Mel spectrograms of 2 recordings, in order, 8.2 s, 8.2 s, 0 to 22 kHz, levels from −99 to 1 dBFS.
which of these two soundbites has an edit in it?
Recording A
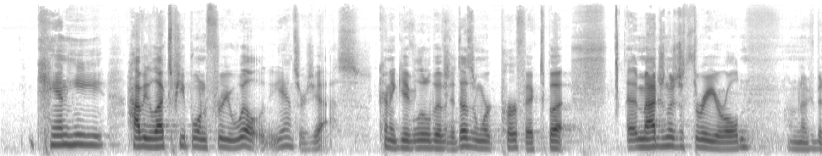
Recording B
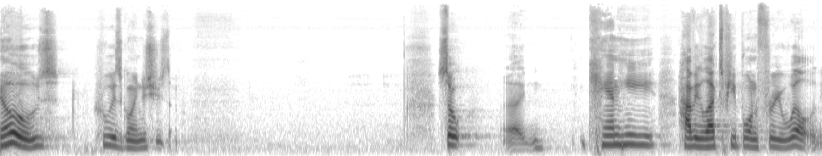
A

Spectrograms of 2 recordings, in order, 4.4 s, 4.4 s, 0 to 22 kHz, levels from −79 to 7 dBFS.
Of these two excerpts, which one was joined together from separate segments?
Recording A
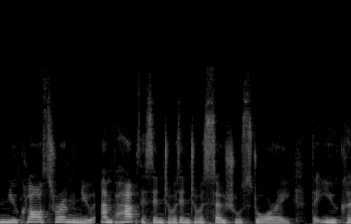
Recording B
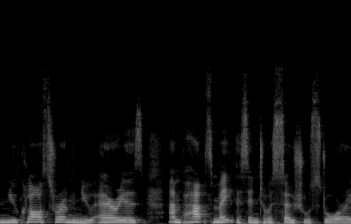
A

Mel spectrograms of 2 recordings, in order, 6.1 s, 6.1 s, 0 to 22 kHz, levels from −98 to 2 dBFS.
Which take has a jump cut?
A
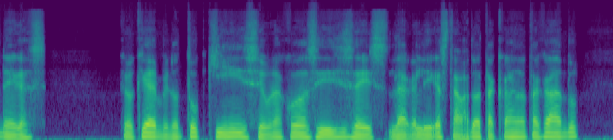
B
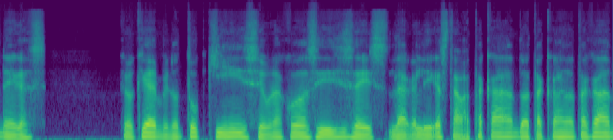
A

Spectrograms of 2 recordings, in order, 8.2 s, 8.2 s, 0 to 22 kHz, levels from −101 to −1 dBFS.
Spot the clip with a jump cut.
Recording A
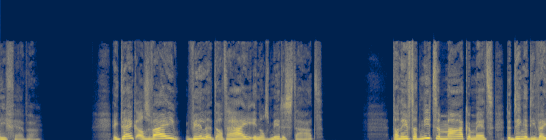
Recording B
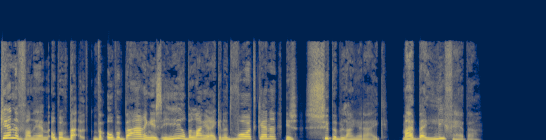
B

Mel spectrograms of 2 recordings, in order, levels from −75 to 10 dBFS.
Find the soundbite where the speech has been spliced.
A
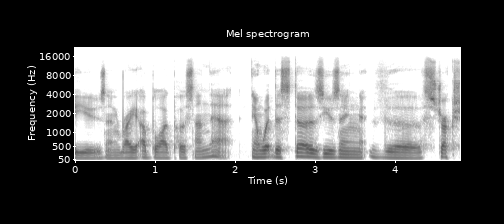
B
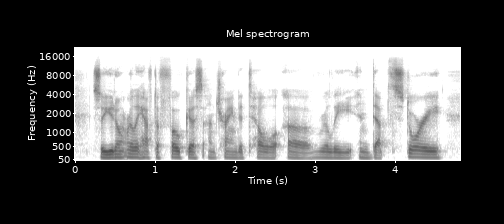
A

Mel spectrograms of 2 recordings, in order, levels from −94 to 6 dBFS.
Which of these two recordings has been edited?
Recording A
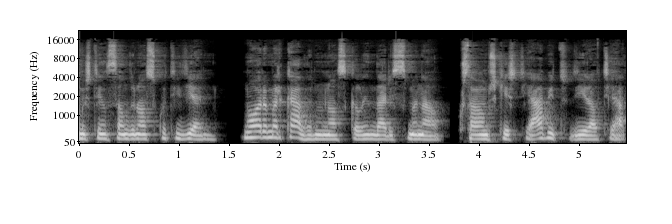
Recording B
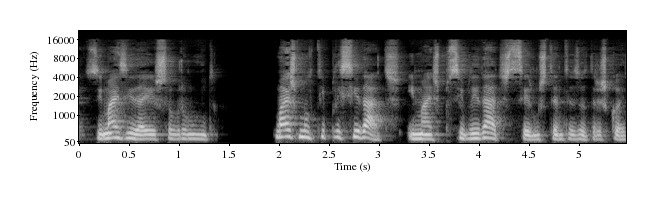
A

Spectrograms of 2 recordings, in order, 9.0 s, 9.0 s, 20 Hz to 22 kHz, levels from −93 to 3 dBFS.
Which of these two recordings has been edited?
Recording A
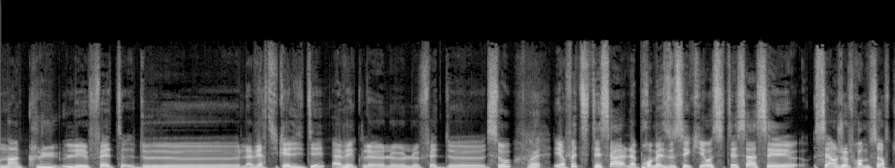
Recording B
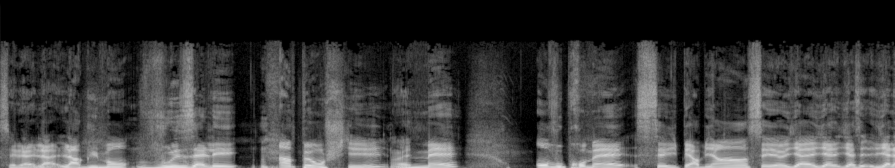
A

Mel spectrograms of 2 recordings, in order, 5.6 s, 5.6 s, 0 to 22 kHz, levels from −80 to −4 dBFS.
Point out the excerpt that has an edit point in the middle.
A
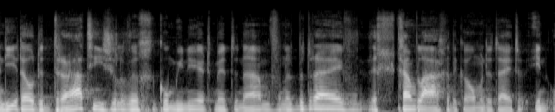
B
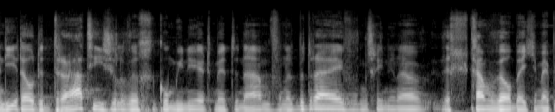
A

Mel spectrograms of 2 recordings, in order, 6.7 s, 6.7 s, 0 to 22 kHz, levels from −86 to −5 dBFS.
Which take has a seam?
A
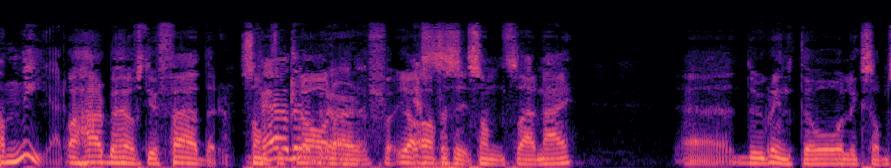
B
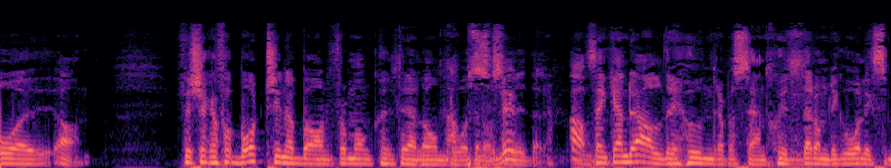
A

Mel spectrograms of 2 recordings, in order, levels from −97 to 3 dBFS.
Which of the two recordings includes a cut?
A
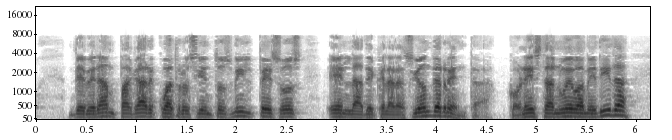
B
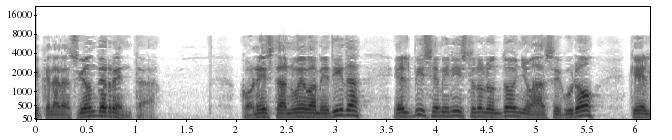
A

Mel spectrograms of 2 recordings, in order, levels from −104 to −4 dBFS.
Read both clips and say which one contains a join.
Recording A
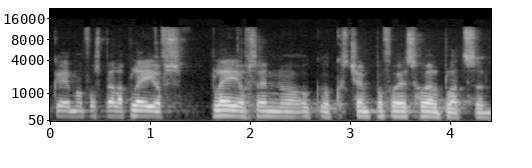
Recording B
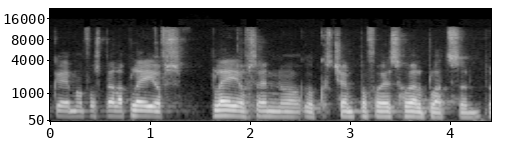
B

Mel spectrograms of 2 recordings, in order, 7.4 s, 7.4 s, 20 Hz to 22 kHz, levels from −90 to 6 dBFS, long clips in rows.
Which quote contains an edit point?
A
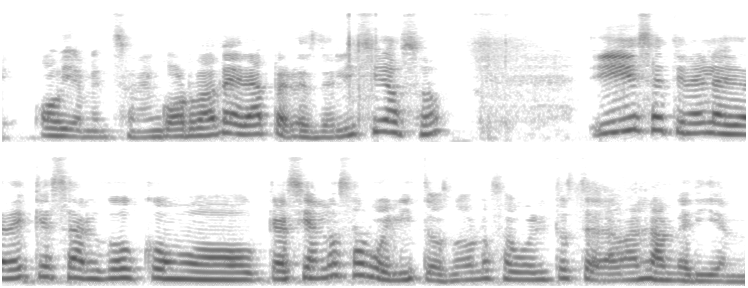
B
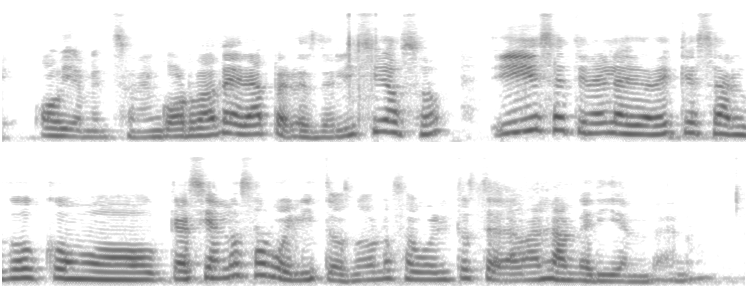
B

